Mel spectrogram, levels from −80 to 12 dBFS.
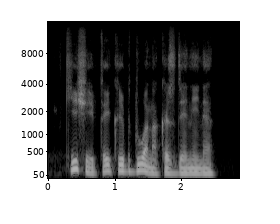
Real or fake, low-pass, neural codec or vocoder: fake; 14.4 kHz; autoencoder, 48 kHz, 32 numbers a frame, DAC-VAE, trained on Japanese speech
